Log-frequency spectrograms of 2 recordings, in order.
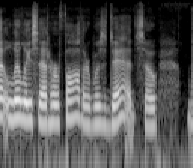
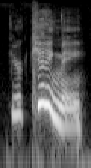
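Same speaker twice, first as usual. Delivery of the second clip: louder, higher excited cry; cried out; 4 semitones higher, 6 dB louder than usual. A narrator's reading. Husband cries out at the naked man, thrilled. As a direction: burst out with glee. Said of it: "Barry cried out, laughing wildly".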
